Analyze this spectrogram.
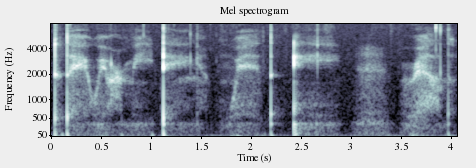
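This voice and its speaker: Against noticeable background noise, a whisper unfolds at a very slow pace. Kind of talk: ASMR story reading. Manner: whispered.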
